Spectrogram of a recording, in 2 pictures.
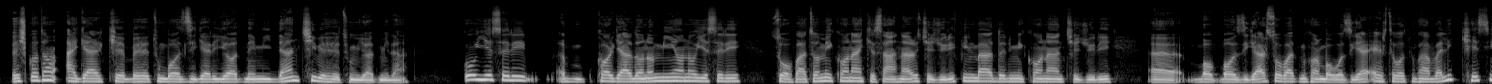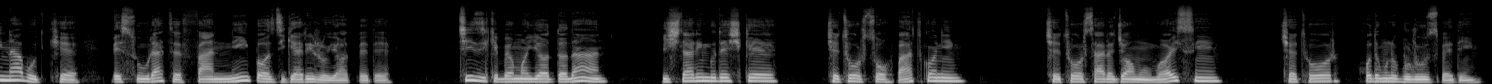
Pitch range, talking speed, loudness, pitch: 115-145 Hz, 145 wpm, -21 LUFS, 130 Hz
